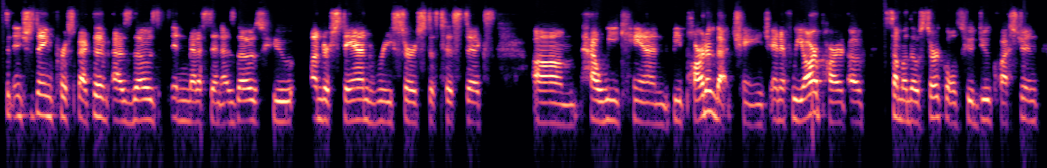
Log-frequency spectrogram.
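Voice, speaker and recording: A woman's voice: fairly low pitch, steady tone, a little slow, a bit bright, dry recording. A woman speaking thoughtfully in a video-call discussion, searching for her words. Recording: dry, slightly dull video-call audio.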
